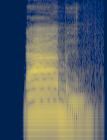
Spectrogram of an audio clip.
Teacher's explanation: 남의 받침 미음 뒤에 모음이 오면 미음이 이응 자리로 이동해서 남은 이라고 발음합니다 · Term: 연음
